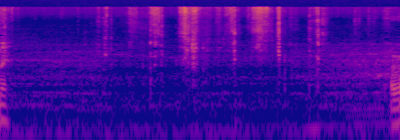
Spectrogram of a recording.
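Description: Faint handling of baseball cards: short scrapes and slides of card stock against card stock as cards are laid on a pile and the next is picked up, a few of them clustered around the middle.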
